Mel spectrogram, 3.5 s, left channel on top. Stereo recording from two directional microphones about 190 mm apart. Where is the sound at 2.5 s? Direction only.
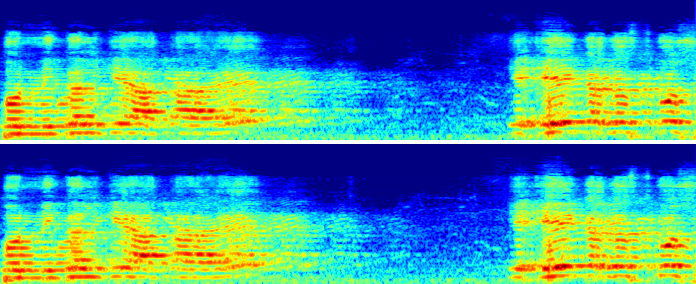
15° left (ahead or behind).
